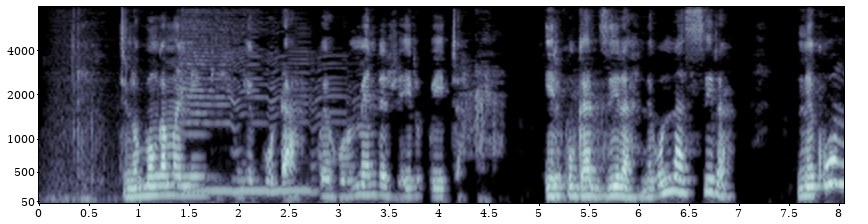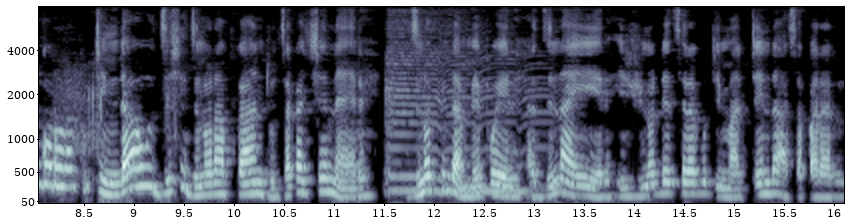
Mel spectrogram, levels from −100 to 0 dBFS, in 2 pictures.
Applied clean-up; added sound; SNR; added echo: classical method Wiener filter.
